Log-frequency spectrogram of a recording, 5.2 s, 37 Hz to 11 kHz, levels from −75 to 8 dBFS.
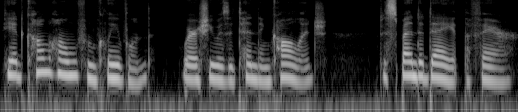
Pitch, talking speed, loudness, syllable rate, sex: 205 Hz, 210 wpm, -22 LUFS, 5.8 syllables/s, female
